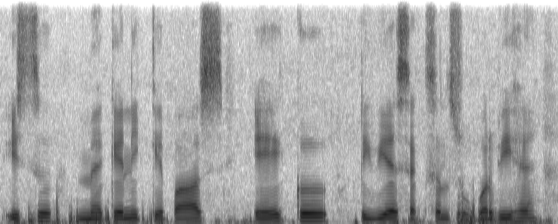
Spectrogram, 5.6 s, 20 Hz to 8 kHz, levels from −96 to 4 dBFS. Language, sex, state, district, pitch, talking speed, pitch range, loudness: Hindi, male, Uttar Pradesh, Saharanpur, 120 Hz, 105 wpm, 115-130 Hz, -16 LUFS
